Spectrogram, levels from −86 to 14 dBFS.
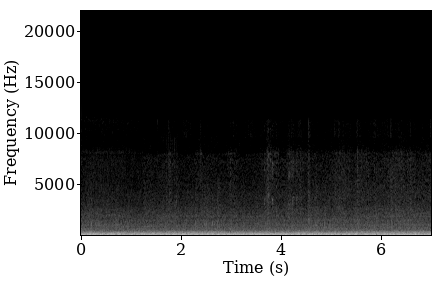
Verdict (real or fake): real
